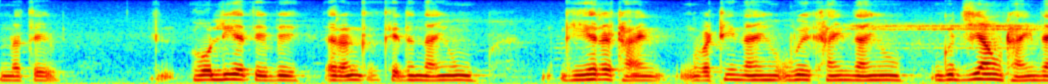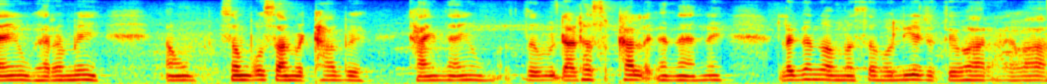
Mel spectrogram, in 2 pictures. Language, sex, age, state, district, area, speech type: Sindhi, female, 60+, Madhya Pradesh, Katni, urban, spontaneous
